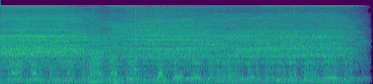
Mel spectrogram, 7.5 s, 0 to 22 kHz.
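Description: Flashforge Finder 3D printer running as it prints the raft: its stepper motors whir in short tones that jump up and down in pitch as the print head moves back and forth, over a steady fan hiss. The sound fades out just before the end.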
